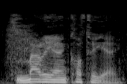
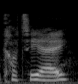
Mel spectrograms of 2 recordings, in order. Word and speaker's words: Marion Cotillard: And she in this, played by Marion Cotillard. I don't know if I'm saying her name right. – Marion Cotillard. – Cotillard. Yeah, saying it wrong.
